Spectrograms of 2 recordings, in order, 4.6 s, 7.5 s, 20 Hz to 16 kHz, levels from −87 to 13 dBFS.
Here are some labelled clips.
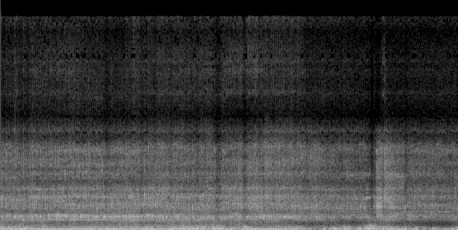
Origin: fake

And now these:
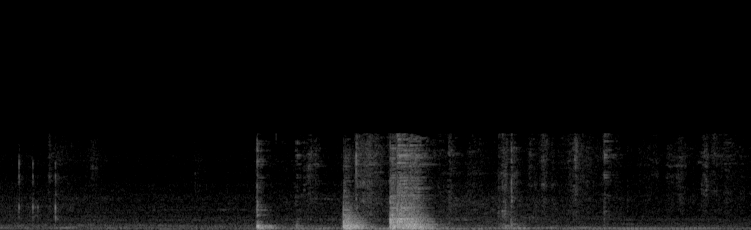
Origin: real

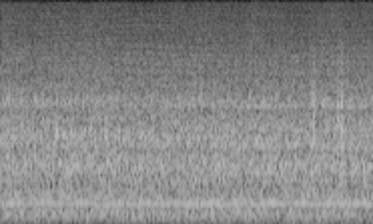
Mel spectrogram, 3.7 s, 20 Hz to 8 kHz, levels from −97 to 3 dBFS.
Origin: real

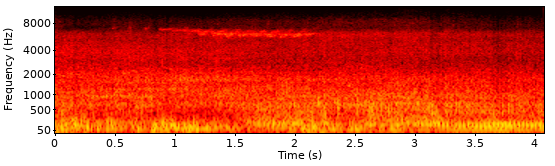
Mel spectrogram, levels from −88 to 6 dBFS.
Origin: real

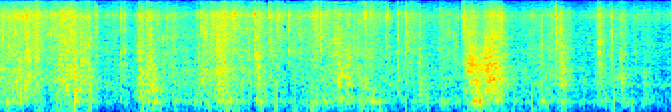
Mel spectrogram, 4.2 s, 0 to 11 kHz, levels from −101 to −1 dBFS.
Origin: real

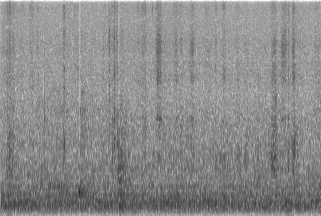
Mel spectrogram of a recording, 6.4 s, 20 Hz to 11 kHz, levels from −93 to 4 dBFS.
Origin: real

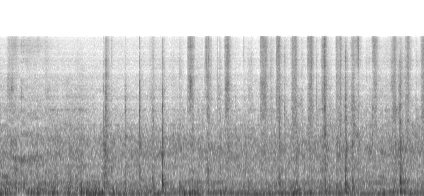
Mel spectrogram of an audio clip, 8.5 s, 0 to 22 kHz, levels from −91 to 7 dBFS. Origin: fake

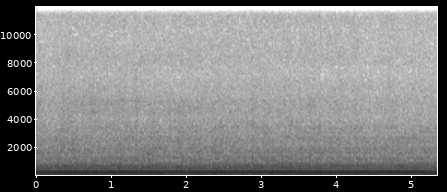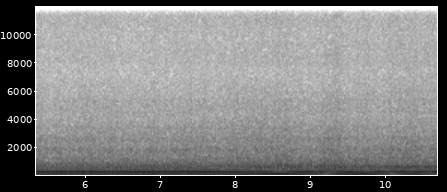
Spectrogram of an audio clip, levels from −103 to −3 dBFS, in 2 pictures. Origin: real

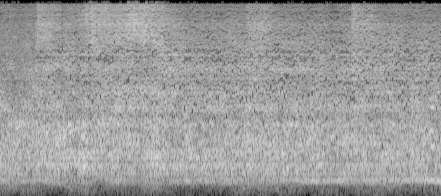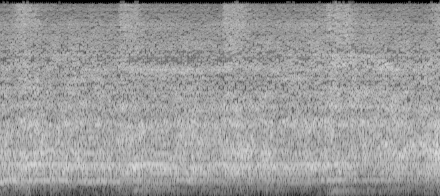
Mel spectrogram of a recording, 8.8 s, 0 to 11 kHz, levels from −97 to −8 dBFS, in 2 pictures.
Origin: fake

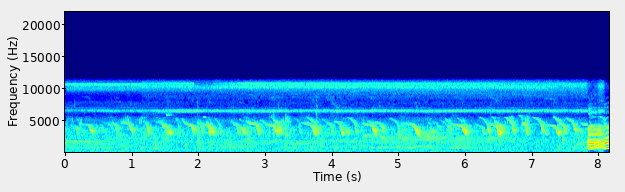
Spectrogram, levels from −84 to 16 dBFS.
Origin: real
